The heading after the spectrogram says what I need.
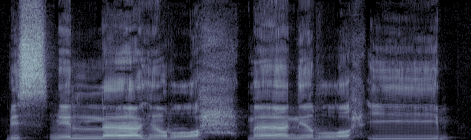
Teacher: hak betul-betul keluar di tenggorokan berasa banget di tenggorokan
